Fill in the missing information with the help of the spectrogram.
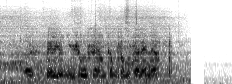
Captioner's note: very unusual sound coming from the front end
